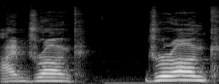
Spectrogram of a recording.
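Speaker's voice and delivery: loud, primitive caveman speech in single words. Recounting a drunk driver case, imitating Wayne like a caveman. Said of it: "Speaking like a caveman with like one word".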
